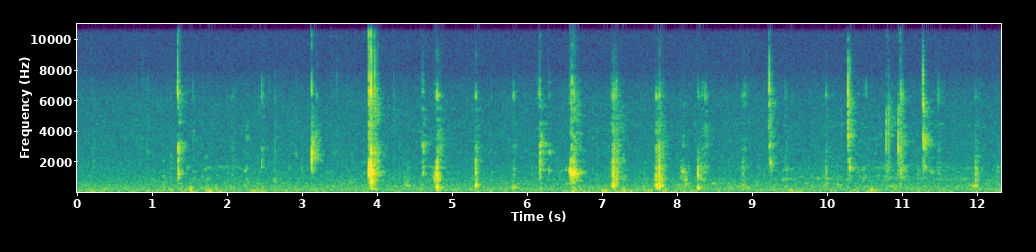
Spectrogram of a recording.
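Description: Close-miked chewing of crispy roasted quail: irregular sharp crunches and crackles as the teeth work through the crisp skin and small bones. The loudest crunch comes about four seconds in.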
